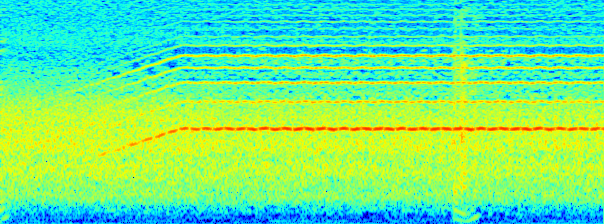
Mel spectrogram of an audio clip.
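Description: An electronic sound effect: a tone that slides up in pitch, then holds one steady high note with a fast pulse of about seven beats a second. It is a comic sound cue.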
